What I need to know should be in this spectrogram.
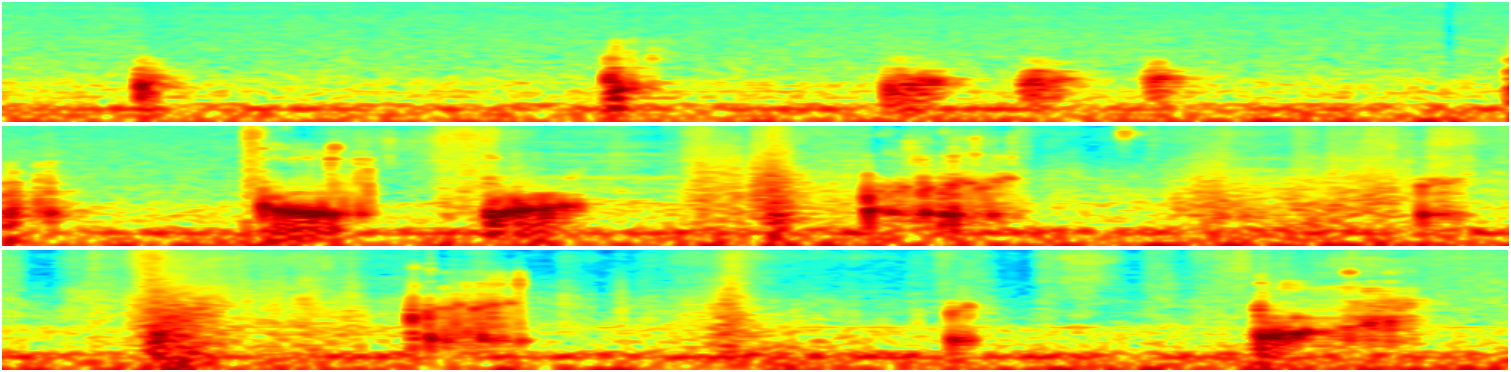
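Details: A person's stomach growling: loud gurgling, squeaking rumbles from the belly coming in bursts; borborygmi from gas and fluid moving through the gut.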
